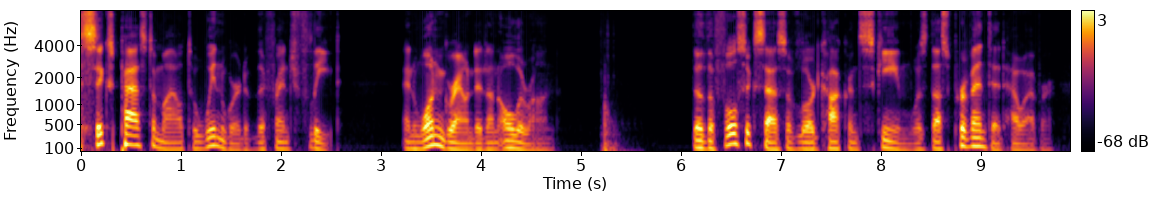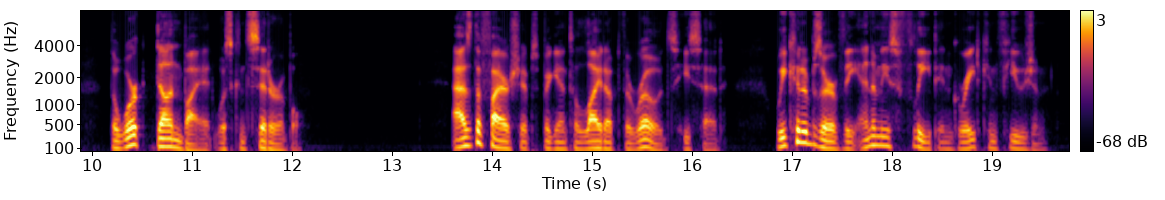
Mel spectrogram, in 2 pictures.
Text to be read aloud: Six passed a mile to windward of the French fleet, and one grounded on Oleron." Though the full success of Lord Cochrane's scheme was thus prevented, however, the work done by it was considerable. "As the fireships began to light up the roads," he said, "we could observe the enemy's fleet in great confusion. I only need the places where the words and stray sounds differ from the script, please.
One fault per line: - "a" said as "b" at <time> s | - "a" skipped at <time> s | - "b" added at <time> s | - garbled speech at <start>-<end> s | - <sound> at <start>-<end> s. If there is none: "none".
- thud at 5.2-5.6 s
